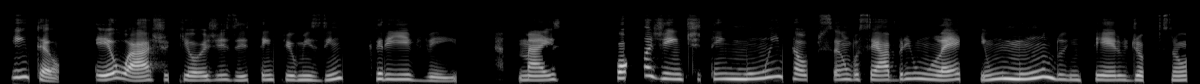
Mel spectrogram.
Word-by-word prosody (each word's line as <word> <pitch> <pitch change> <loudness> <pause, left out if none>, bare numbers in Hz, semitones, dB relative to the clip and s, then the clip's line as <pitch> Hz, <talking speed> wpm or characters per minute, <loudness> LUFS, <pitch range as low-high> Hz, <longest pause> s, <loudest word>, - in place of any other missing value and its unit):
Então, 335 0 +1 0.4
eu 420 - +4
acho 190 +4 +3
que 210 - -2
hoje 195 +2 -2
existem 210 +1 -5
filmes 205 -3 -2
incríveis, 230 - -3 0.6
mas, 200 +2 +1 0.6
como 290 0 +9 0.2
a 405 - +4
gente 250 -8 -2
tem 250 0 -4
muita 255 +3 +2
opção, 220 +1 -6
você 230 0 -6
abre 215 +4 0
um 250 -4 -1
leque, 210 +4 +4 0.2
um 215 - 0
mundo 265 +2 +5
inteiro 205 -1 -2
de 195 - -3
opçõ 200 0 -4
225 Hz, 120 wpm, -25 LUFS, 205-255 Hz, 0.6 s, como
